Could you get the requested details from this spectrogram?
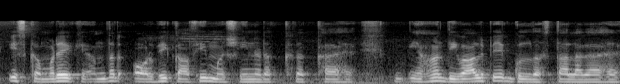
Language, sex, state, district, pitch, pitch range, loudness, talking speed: Maithili, male, Bihar, Muzaffarpur, 130 Hz, 115-150 Hz, -17 LUFS, 175 wpm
